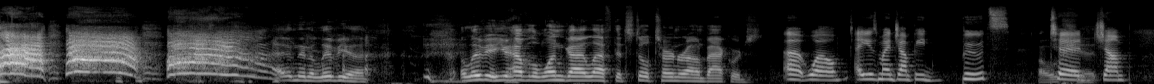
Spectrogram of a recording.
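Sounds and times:
voice imitating a man screaming in pain from spikes through his legs: 0.0s - 2.8s
speech: 3.0s - 11.5s.

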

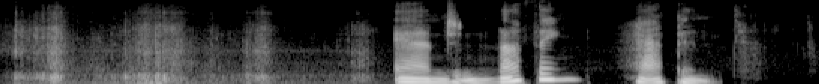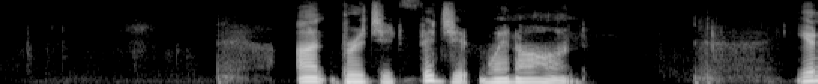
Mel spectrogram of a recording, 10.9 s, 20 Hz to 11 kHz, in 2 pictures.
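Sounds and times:
crisp crunching bites while eating: 0.0s - 2.6s
speech: 2.6s - 4.8s, 7.4s - 9.4s, 10.8s - 10.9s.

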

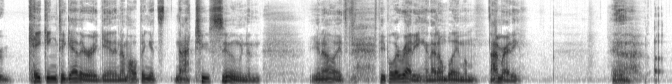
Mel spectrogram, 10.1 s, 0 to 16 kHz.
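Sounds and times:
speech: 0.0s - 7.9s, 9.2s - 10.0s
brief soft mouth or breath sounds: 8.3s - 10.0s
single loud burp: 9.2s - 10.0s.

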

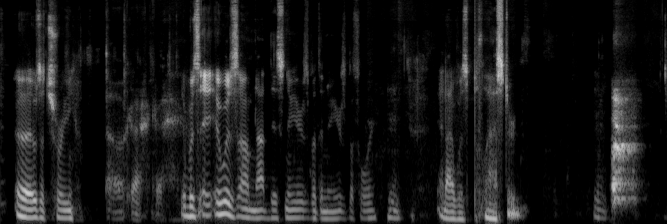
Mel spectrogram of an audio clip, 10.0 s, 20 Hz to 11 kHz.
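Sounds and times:
speech: 0.2s - 8.0s, 8.9s - 9.4s
dog giving a gruff bark: 9.2s - 9.7s.

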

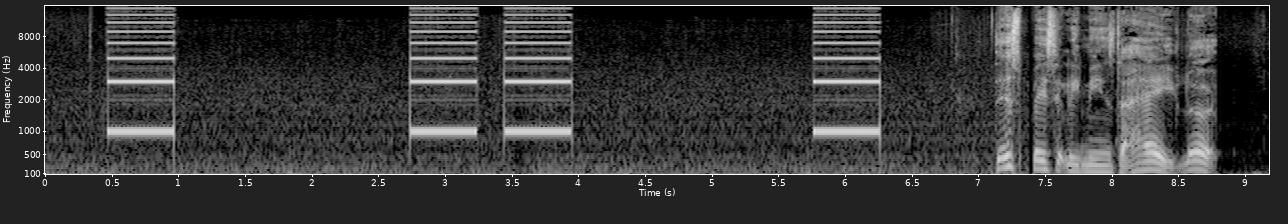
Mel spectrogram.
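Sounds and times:
low steady rumble: 0.0s - 9.1s
vehicle speed warning electronic beeps: 0.5s - 1.0s, 2.8s - 4.0s, 5.8s - 6.3s
speech: 7.1s - 8.9s.

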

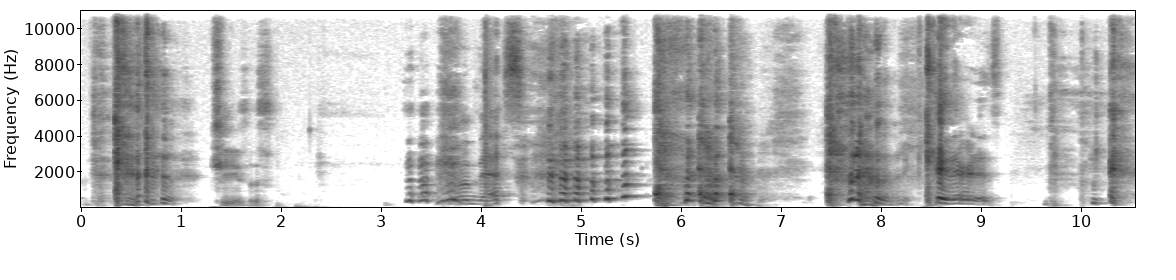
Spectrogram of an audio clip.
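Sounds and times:
woman coughing in harsh raspy bursts: 0.2s - 1.0s, 5.7s - 6.9s, 7.5s - 8.9s, 10.2s - 10.5s
speech: 0.4s - 2.1s, 3.5s - 5.2s, 7.8s - 10.4s.

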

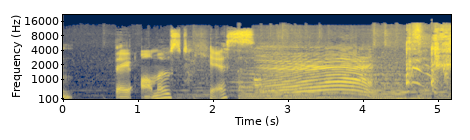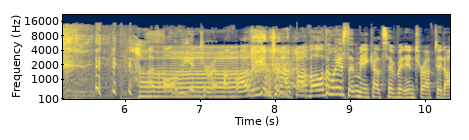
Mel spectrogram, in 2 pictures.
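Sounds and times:
speech: 0.0s - 4.4s, 6.0s - 10.3s
cow mooing: 2.5s - 4.3s
laughter: 4.6s - 8.9s.

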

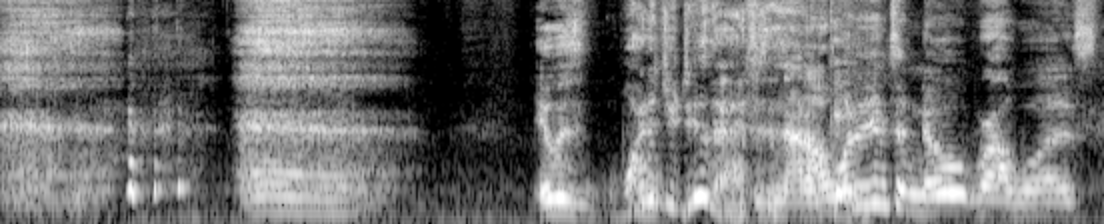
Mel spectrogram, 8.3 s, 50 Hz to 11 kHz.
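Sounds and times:
man imitating asthmatic wheezing breathing: 0.0s - 3.2s
speech: 4.1s - 8.2s.

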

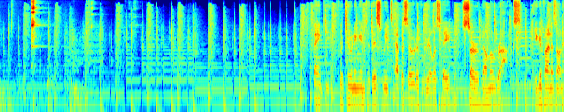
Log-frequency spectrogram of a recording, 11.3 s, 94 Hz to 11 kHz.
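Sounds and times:
steady rhythmic music: 0.0s - 11.2s
glasses clinking in a toast: 0.6s - 2.8s
speech: 6.3s - 11.2s.

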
